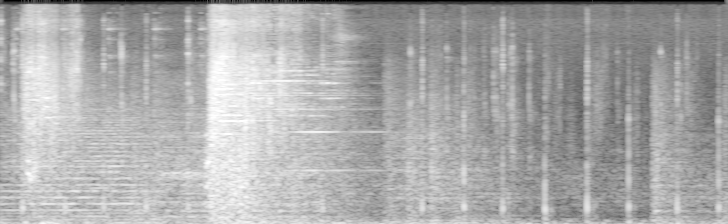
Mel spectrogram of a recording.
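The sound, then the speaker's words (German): An enemy's sword flies across the room in a multiplayer video game fight: an early loud swoosh and crash amid continuous mechanical clatter, thwacks and rapid footstep-like clicks. “Ach, das ist Schwert vom Gegner, das ist einfach durch den halben Raum geflogen.”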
